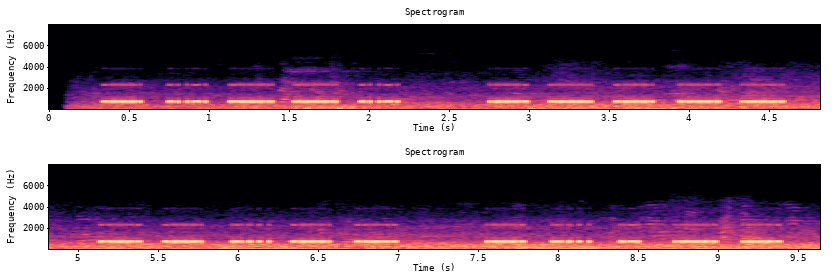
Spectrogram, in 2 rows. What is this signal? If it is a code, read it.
Hellschreiber (Feld-Hell, 122.5 baud), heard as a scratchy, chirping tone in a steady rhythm, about 780 Hz, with the noise of a subway station. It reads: 64554 92683 06760 97139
